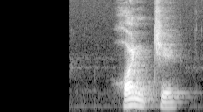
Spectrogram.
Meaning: 1. diminutive of hond 2. flatbed cart or trolley without any handles
- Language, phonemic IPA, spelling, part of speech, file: Dutch, /ˈhɔɲcə/, hondje, noun, Nl-hondje.ogg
